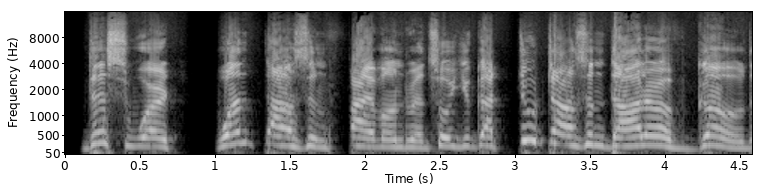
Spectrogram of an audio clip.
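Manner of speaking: high, loud, insistent sales plea; hammed-up frantic haggler imitation; pushy hustler. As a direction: push the deal loudly in a high voice. Imitates man hawking gold for cash.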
